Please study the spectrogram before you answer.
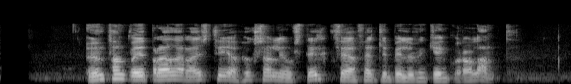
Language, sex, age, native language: Icelandic, male, 60-69, Icelandic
